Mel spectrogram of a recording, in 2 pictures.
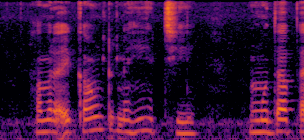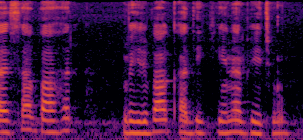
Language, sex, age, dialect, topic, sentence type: Maithili, female, 25-30, Southern/Standard, banking, question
